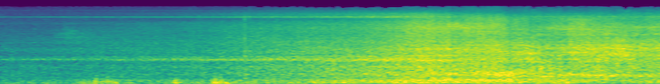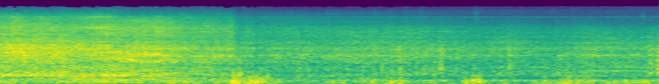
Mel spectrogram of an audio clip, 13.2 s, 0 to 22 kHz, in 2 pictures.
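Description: SNCB AM08 (Siemens Desiro ML) electric multiple unit passing close at speed: a rushing of wheels and air that swells over a few seconds, peaks, then drops off abruptly about nine seconds in to a lower steady rush.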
